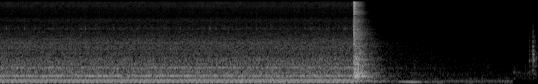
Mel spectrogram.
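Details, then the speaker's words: Cooling fan of a 1982 Miller Thunderbolt AC/DC welder, after cleaning and lubricating the fan shaft that had sounded rough; steady, even hum with no scraping or rattle, then switched off and coasting down quietly; fan now runs normally. "After cleaning and lubricating the fan shaft, it sounds much better."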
